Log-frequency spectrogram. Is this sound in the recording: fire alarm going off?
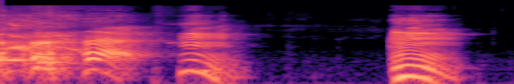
no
